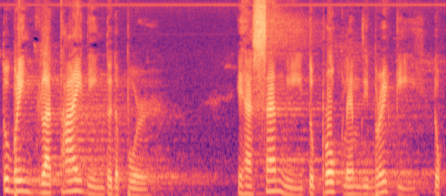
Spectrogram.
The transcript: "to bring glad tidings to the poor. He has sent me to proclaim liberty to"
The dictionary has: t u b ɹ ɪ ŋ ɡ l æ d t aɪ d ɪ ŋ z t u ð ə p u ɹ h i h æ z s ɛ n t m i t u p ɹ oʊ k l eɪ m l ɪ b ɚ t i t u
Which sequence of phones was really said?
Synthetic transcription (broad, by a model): t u b ɹ ɪ ŋ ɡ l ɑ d t aɪ d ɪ ŋ t u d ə p u ɹ h i h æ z s ɛ n t m i t u p ɹ oʊ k l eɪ m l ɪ b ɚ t i t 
